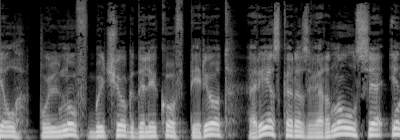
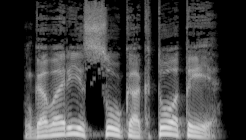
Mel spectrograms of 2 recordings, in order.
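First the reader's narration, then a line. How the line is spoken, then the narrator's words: Yelling. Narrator (Russian): заорал я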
